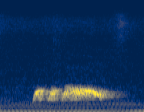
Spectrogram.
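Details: Spotted dove described as a 'thổ khách' bird with a 'vấp' catch in its coo, northern Vietnam: one low, rich, breathy coo lasting nearly a second, wavering slightly, over a steady low hum.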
